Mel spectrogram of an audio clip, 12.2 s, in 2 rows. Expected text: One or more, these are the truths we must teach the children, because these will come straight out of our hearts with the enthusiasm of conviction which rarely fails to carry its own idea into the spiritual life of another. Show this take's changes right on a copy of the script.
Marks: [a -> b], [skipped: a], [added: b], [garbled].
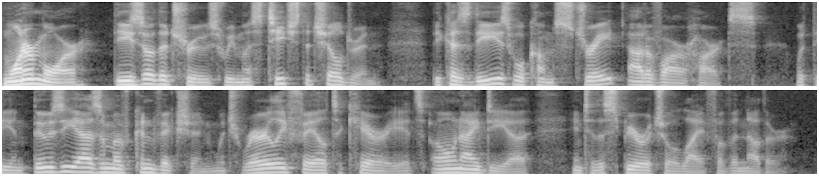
One or more, these are the truths we must teach the children, because these will come straight out of our hearts with the enthusiasm of conviction which rarely [fails -> fail] to carry its own idea into the spiritual life of another.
